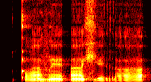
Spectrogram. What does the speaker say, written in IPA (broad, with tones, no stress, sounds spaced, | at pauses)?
qʼ ã˩˧ v ɛ̃˧ ʔ ã˧ xʲ ɛ˩ r a˩˧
